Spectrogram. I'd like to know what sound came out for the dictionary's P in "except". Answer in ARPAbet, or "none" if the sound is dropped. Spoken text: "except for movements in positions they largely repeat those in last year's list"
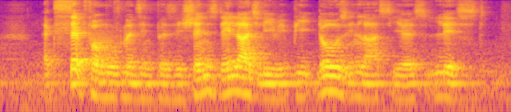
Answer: P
